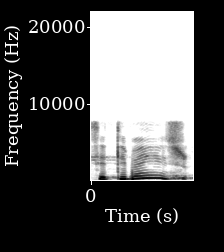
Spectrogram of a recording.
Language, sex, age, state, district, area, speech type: Odia, female, 30-45, Odisha, Puri, urban, spontaneous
